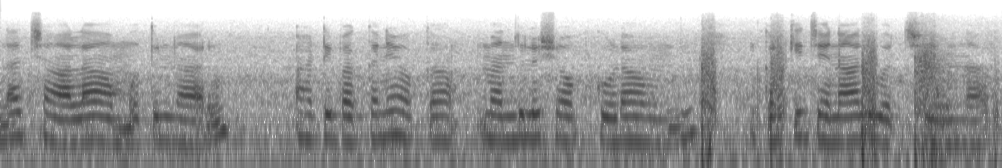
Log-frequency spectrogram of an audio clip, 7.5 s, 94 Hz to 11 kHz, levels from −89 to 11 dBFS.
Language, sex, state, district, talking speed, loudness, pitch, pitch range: Telugu, female, Andhra Pradesh, Annamaya, 105 wpm, -22 LUFS, 200 Hz, 190-215 Hz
